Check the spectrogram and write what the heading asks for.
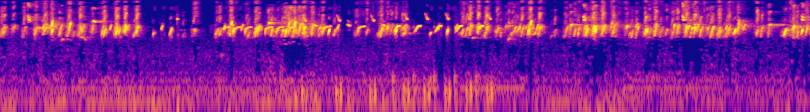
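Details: Song used to train caged European goldfinches: rapid, jingling twitter phrases separated by short pauses, rich and buzzy, with a slightly hissy, noisy background.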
